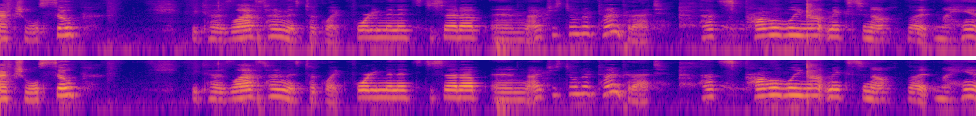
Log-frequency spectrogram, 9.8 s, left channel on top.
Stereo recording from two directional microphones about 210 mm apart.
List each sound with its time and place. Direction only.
0.0 s speech: 55° right (ahead or behind)
2.0 s speech: 15° right (ahead or behind)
